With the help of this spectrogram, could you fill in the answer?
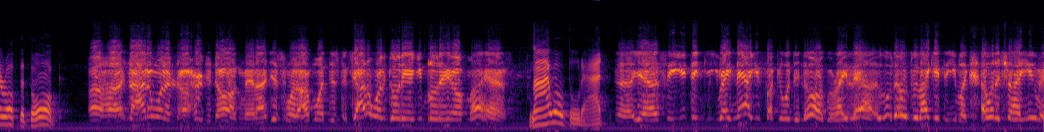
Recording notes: Prank Phone Calls Collection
